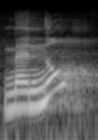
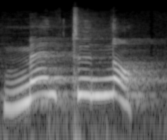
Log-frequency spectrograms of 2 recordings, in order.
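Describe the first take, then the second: First: The word is shortened with a syllable reduced. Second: The word is said in full with every syllable. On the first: "on l'entend souvent dans notre vie" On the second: "au lieu de dire maintenant"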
